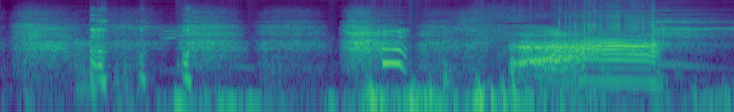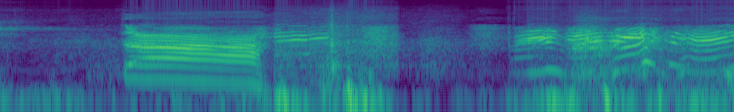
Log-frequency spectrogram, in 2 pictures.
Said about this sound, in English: Oh, you hear the other kids? All right. They're yelling.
